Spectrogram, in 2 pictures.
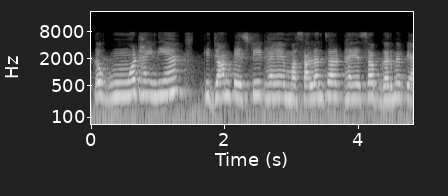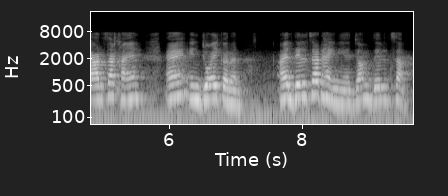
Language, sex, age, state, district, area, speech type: Sindhi, female, 30-45, Maharashtra, Mumbai Suburban, urban, spontaneous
